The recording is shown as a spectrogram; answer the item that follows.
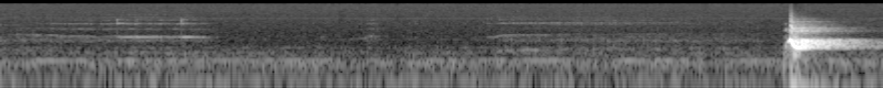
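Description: Hydrogen gas in a test tube igniting at a candle flame: one sharp, loud pop near the end with a brief ringing tail, the positive test showing that the sodium–water reaction gives off hydrogen. Before it there is only a faint low hum.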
